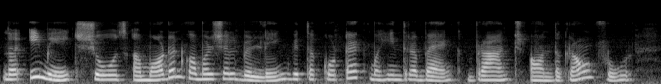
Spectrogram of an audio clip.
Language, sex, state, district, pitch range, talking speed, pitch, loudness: English, female, Gujarat, Valsad, 200-240 Hz, 155 wpm, 215 Hz, -15 LUFS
